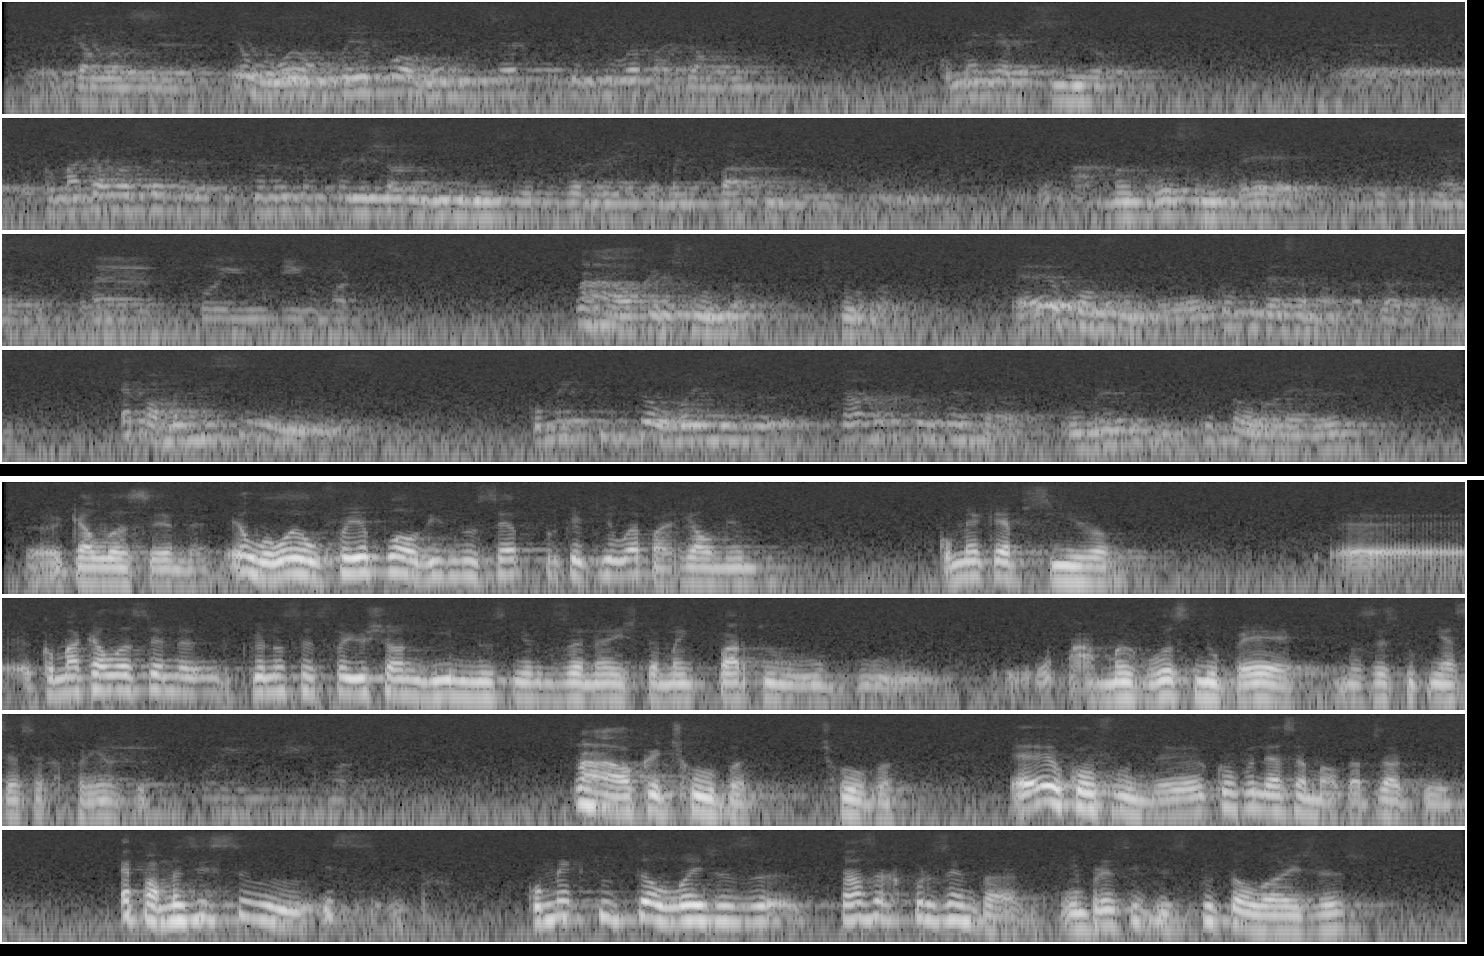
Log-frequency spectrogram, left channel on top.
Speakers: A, on the right; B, on the left.
A: Aquela cena. Ele, ele foi aplaudido no set porque aquilo, é pá, realmente. Como é que é possível? Eh, como aquela cena, porque eu não sei se foi o Sean Bean no Senhor dos Anéis também, que parte o, o, o- pá, magoou-se no pé. Não sei se tu conheces essa referência.
B: Ah, foi o Viggo Mortensen.
A: Ah, ok, desculpa. Desculpa. Eh, Eu confundo, eu confundo essa malta, apesar de tudo. Epá, mas isso, isso, pá, como é que tu te aleijas? a- tu estás a representar. Em princípio, se tu te aleijas,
